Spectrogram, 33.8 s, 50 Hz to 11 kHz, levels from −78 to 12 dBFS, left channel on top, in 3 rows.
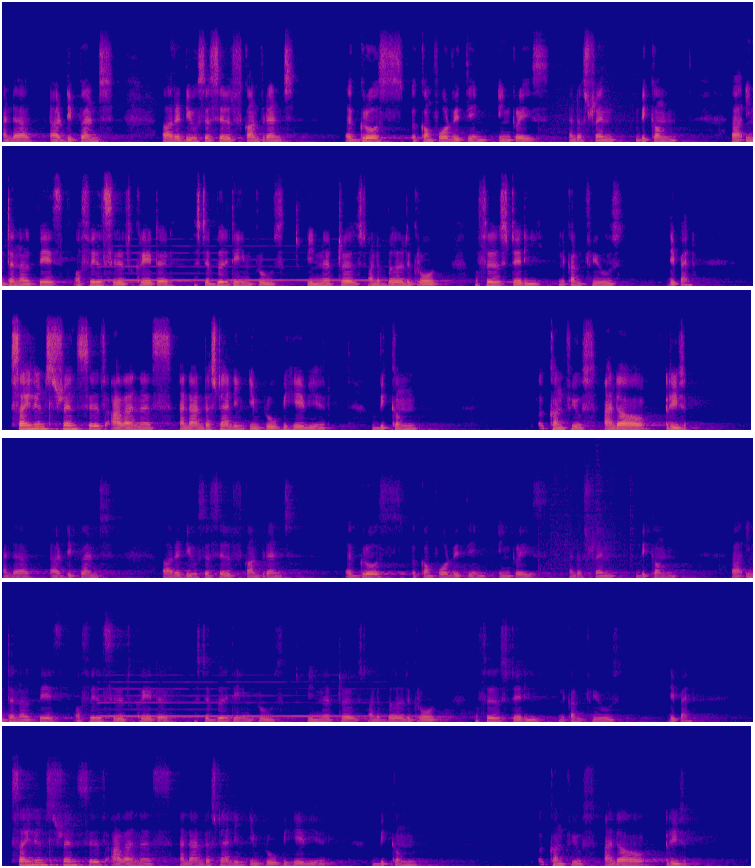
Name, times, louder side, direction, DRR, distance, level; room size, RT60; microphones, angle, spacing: voice 1, 0.0-4.4 5.1-8.2 8.5-9.2 9.5-10.2 10.9-13.8 14.1-15.5 15.8-20.5 21.2-21.7 22.7-27.4 27.8-28.8 30.6-32.8, left 5 dB, 75° left, 0.4 m, -31 dB
Crackle, 8.0-14.9 15.5-15.6 15.9-16.2 16.8-17.0 17.3-17.4, right 1 dB, 90° right, 6.8 m, -61 dB
Wind instrument woodwind instrument, 12.7-17.7, left 1 dB, ahead, 0.8 m, -44 dB
21.5 x 16.0 x 8.0 m
head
